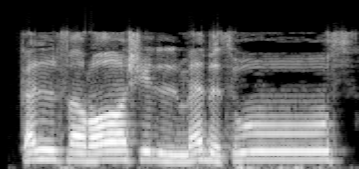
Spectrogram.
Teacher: را موٹا ہوگا، با پر قلقلہ ہوگا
